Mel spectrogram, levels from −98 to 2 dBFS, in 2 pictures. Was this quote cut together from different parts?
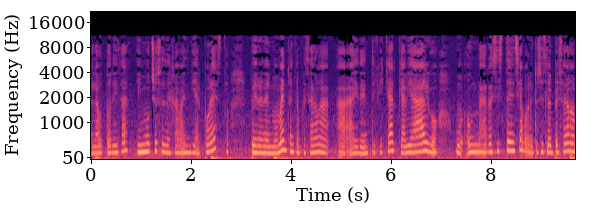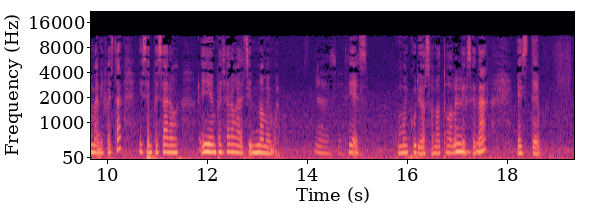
no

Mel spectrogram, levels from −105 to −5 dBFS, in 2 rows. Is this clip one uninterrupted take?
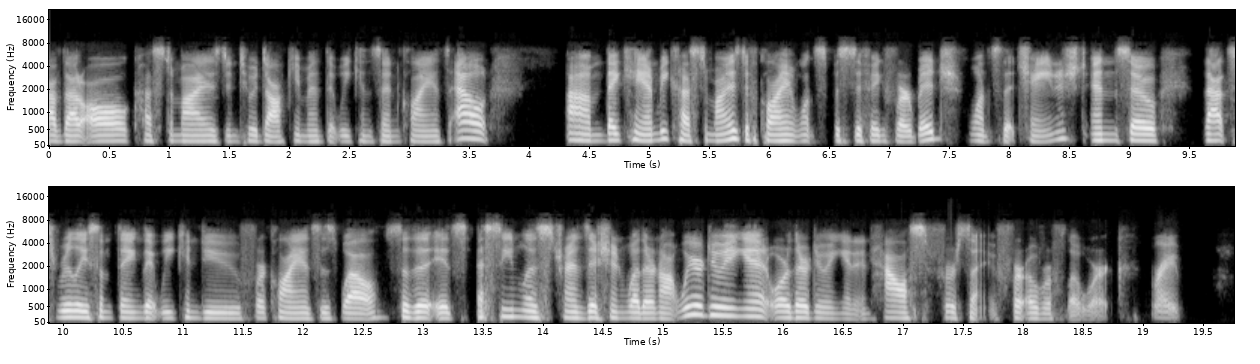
yes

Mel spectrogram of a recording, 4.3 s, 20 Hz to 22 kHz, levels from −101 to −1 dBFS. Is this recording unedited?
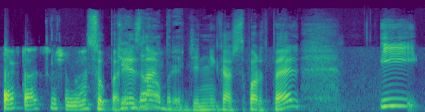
no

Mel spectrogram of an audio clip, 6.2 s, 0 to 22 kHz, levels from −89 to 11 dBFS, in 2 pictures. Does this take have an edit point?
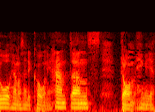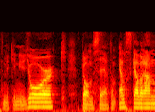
no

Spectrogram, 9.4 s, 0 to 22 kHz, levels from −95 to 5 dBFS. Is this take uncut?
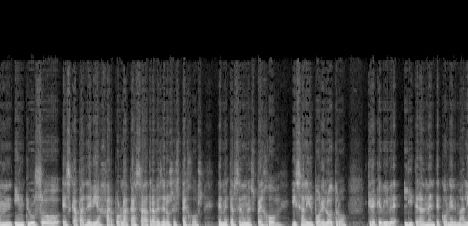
yes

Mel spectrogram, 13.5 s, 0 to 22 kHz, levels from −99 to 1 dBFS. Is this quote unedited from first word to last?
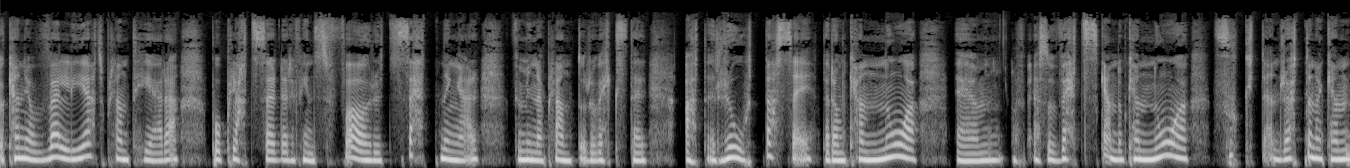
yes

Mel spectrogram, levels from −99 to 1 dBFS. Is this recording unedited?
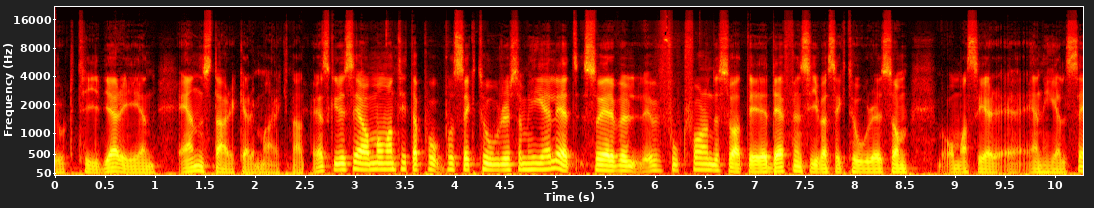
no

